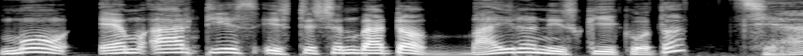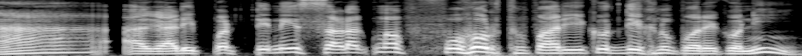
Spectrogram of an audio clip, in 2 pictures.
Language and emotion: Nepali, disgusted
